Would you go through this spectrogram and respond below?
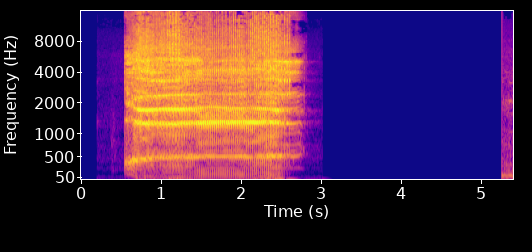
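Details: Loud, drawn-out belch lasting about two seconds in a quiet room, recorded in Rome; an ordinary burp.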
